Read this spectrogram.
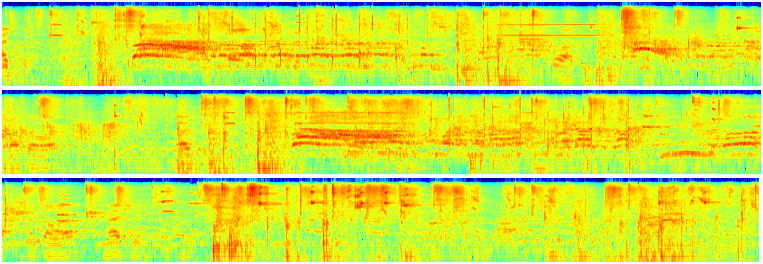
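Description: Fencing blades clash and clink.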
